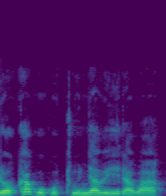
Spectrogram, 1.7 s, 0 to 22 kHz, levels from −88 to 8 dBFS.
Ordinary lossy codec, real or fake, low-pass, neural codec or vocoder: none; real; 14.4 kHz; none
